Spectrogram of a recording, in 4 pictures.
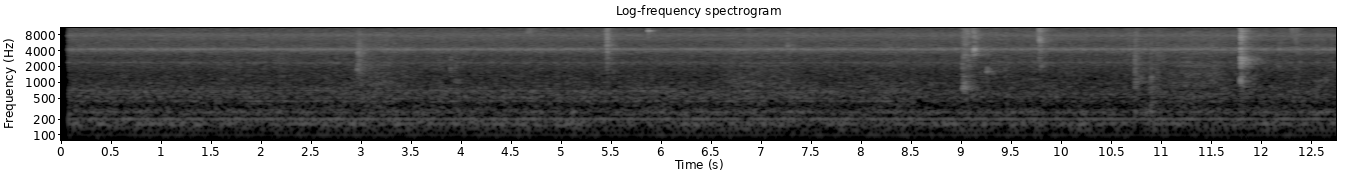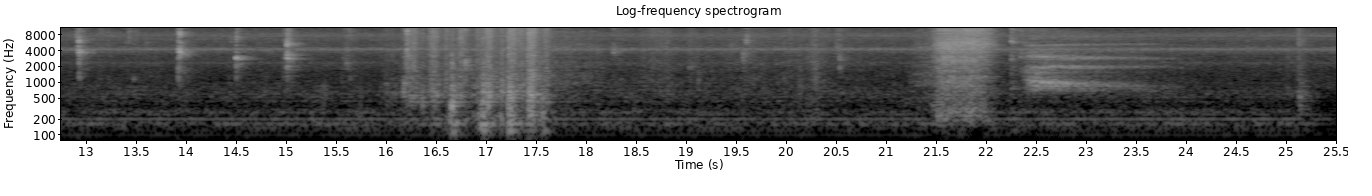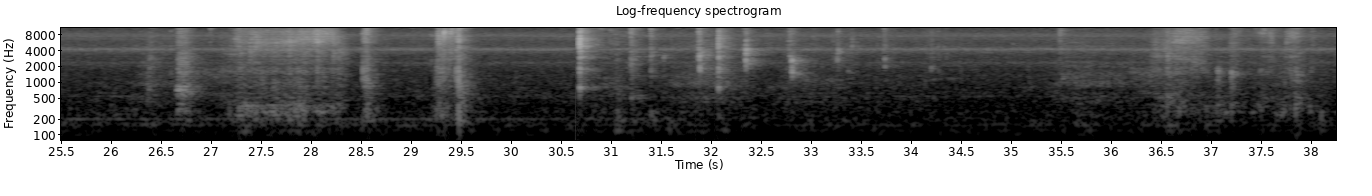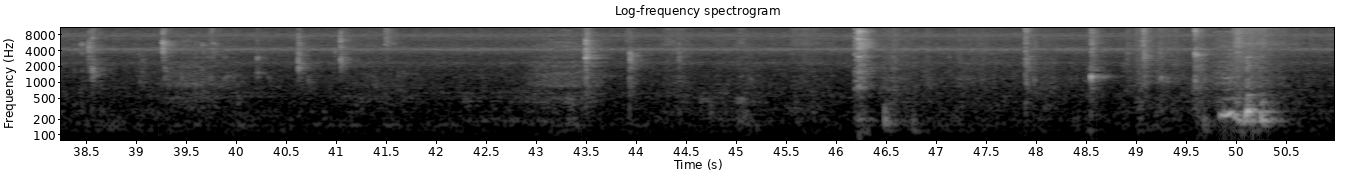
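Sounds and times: slurp from spoon: 0:27.2 - 0:28.4.

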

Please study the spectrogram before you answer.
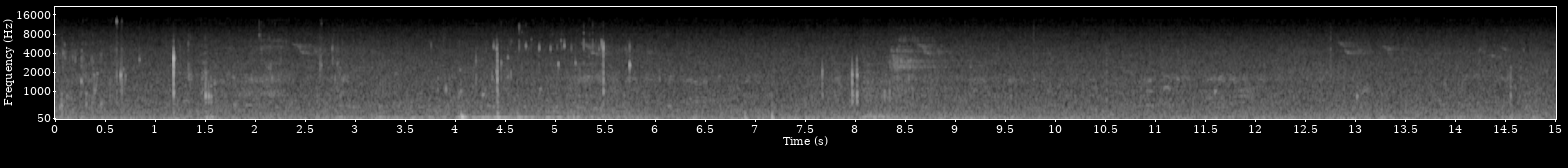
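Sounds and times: water drips: 0:00.0 - 0:03.0, 0:03.8 - 0:05.8
water lapping and splashing: 0:00.0 - 0:05.9.

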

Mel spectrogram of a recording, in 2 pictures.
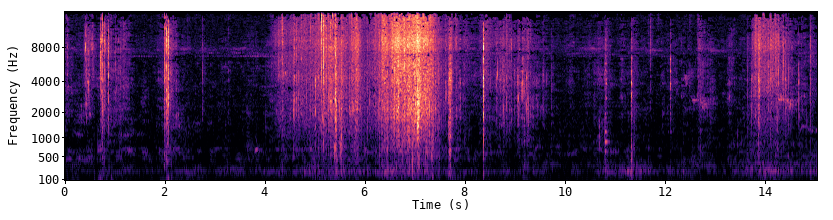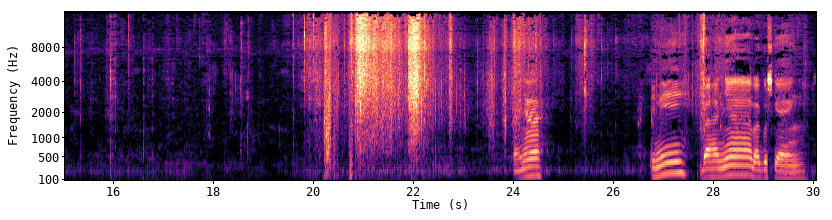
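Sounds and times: brush rustling: 0:04.1 - 0:09.7, 0:12.7 - 0:15.5, 0:19.7 - 0:25.7
twigs cracking: 0:04.2 - 0:09.9, 0:12.0 - 0:16.7, 0:19.6 - 0:24.3.

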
